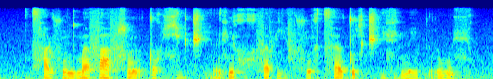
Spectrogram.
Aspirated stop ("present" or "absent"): present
